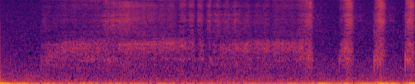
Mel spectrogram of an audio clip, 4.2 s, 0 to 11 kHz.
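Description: A 4B pencil draws small strokes on a white paper sketchbook page lying flat, making a soft, steady scratching. A longer continuous scratch runs through most of the clip, followed by four short, brighter strokes near the end over a low background hum.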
